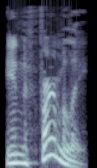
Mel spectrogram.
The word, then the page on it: infirmly: British English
